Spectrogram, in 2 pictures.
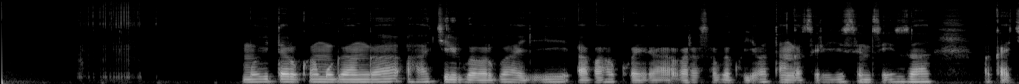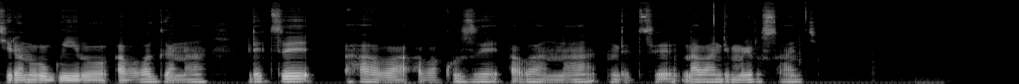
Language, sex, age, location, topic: Kinyarwanda, male, 25-35, Nyagatare, health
